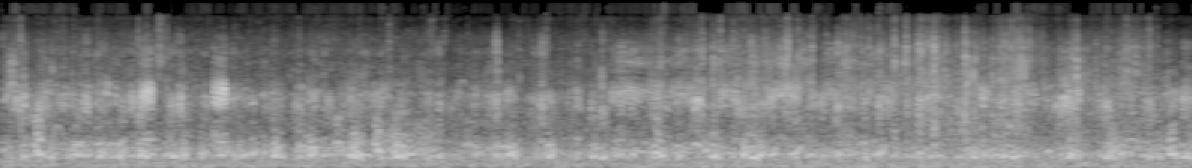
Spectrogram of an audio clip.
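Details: Mallards feeding at a pond make steady murmuring quacks and a few louder nasal calls early on, a busy overlapping flock chorus over calm water.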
